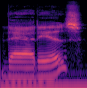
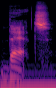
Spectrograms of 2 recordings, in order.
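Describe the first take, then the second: First: It is said as two separate syllables. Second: It is contracted into one single syllable. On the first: "two beats, two syllables" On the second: "they will only have one"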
